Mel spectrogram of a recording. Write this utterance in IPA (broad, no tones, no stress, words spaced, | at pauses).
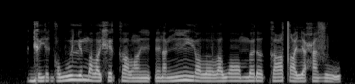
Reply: ɡʲəjeɡɔ wu lʲəmɐlˠixʲa kɐ lˠĩːʔẽɾa ŋĩːjœ lˠulˠiwɔː mœɾəː kəːtˤəːlʲeħa zu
